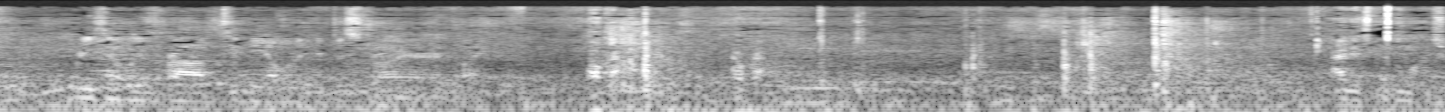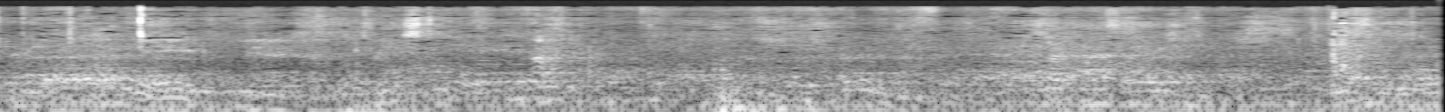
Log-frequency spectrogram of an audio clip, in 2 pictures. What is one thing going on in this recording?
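Many people chatter nearby in an echoing room.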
